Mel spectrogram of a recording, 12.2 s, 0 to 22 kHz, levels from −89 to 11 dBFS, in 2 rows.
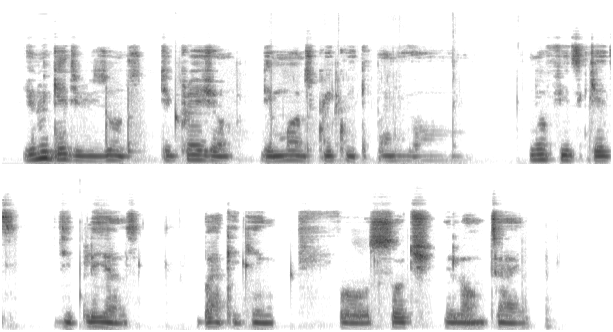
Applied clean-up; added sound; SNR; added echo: neural mask model DeepFilterNet 3.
